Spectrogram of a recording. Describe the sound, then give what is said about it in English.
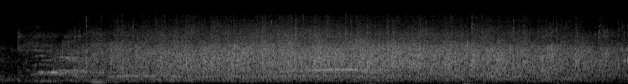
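A crowd applauds steadily with dense, sustained clapping and some cheering mixed in, filling the whole stretch at an even, fairly loud level, as a Minnesota audience welcomes Jonathan Capehart. “I haven't even gotten to you, Jonathan, and they're already cheering.”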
